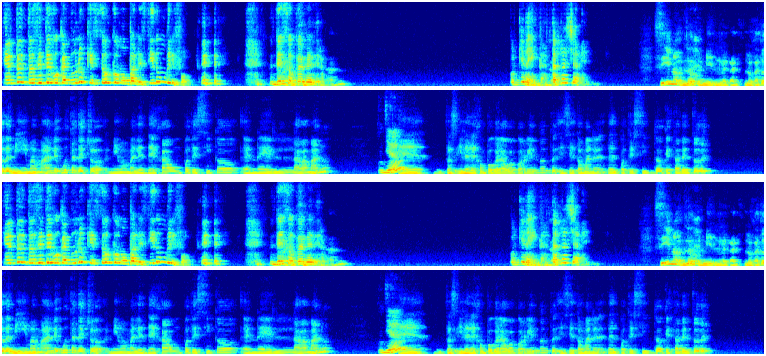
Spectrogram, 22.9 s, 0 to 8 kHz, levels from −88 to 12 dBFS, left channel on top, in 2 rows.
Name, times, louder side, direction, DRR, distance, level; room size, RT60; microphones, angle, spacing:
voice 1, 0.0-3.3 3.7-4.8 7.6-8.7 10.3-10.4 17.1-17.5, left 1 dB, 30° left, 4.6 m, -20 dB
voice 2, 4.1-5.2 7.9-8.7 9.6-16.4 17.4-22.0, equal, 5° left, 1.4 m, -27 dB
10.5 x 5.4 x 2.3 m
head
